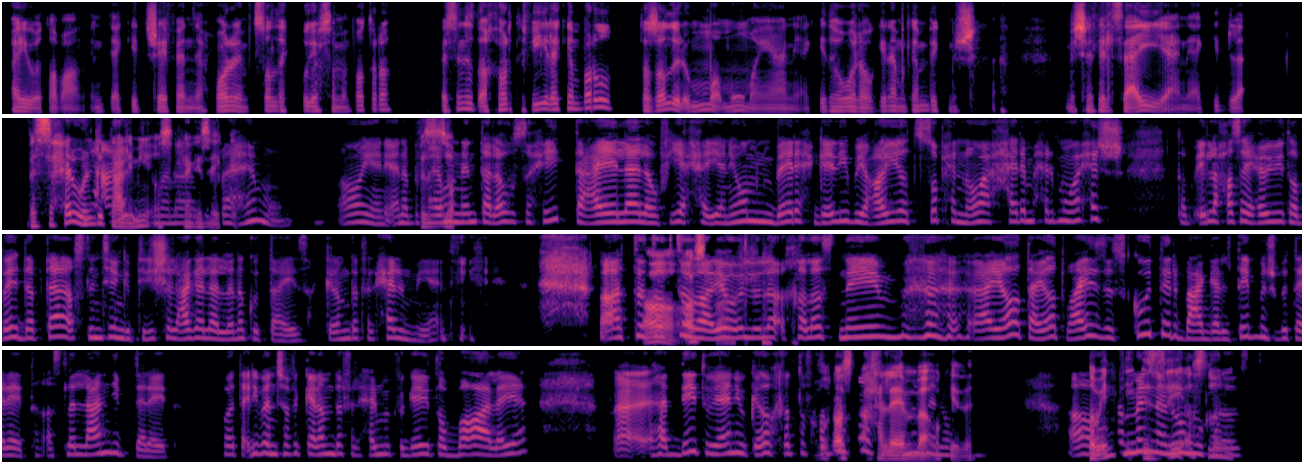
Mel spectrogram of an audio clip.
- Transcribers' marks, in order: chuckle; tapping; laugh; chuckle; laugh; in English: "اسكوتر"
- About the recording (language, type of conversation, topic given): Arabic, podcast, إيه الروتين اللي بتعملوه قبل ما الأطفال يناموا؟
